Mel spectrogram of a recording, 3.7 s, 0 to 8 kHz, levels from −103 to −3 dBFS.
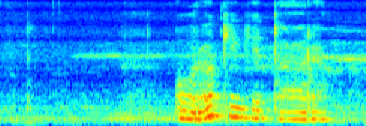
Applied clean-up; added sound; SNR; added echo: none; none; none; reverberation time 0.3 s.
